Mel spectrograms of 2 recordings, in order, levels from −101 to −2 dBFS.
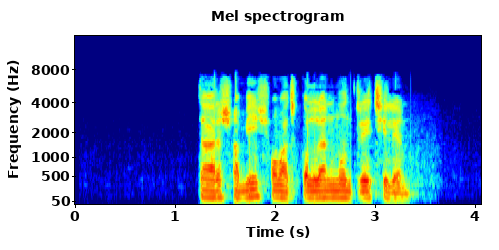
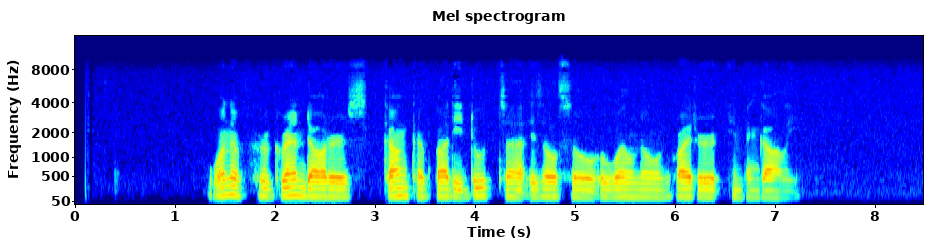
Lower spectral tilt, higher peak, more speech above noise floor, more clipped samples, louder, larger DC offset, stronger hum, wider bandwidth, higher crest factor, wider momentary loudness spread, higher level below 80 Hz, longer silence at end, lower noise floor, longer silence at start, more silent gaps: second, -5.5 dB/octave vs -8 dB/octave; first, -4 dBFS vs -14 dBFS; first, 66 dB vs 42 dB; neither; first, -21 LUFS vs -35 LUFS; neither; neither; second, 7.4 kHz vs 9.6 kHz; about the same, 20 dB vs 22 dB; about the same, 6 LU vs 8 LU; first, -52 dBFS vs -82 dBFS; second, 0.7 s vs 1.3 s; first, -86 dBFS vs -77 dBFS; about the same, 1.25 s vs 1.35 s; neither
